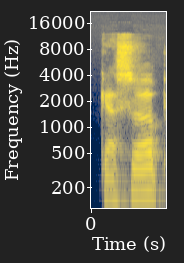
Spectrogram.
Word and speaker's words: Kossop: Votre nom de famille se prononce-t-il Cassoup ? Cassop ? Cassop.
